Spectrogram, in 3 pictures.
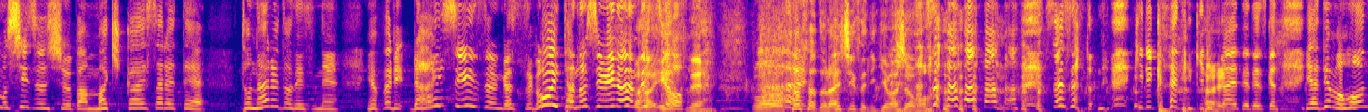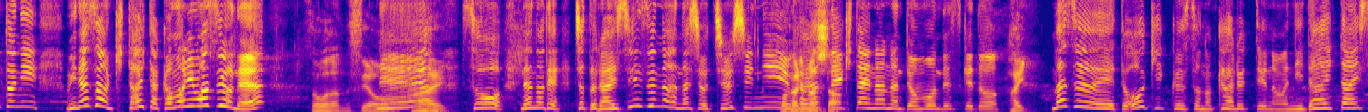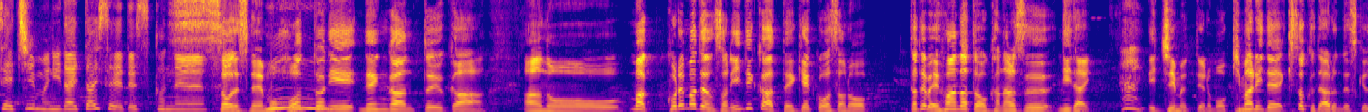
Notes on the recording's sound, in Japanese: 今週はホンダレーシング・サンクスデーで行われた公開録音の模様をお届けしています。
